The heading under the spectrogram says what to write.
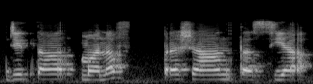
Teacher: జితాత్మన నా పక్కన ఉన్న విసర్గ ఎఫ్ సౌండ్ అండి ప ముందు విసర్గ ఇంకా ఎప్పుడు వచ్చినా సరే ఎఫ్ సౌండ్ చెప్తాం జితాత్మనః ప్రశాంతస్య ఆ స కింద య వత్తు కూడా క్లియర్ గా వినపడేటట్టు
